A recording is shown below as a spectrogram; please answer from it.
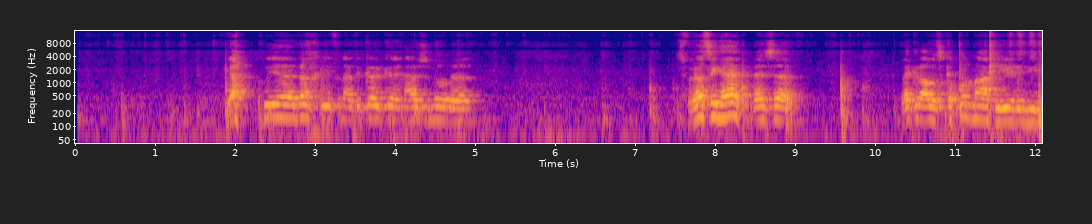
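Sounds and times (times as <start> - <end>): man talking loudly: 1.9 - 5.0, 7.6 - 9.0.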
